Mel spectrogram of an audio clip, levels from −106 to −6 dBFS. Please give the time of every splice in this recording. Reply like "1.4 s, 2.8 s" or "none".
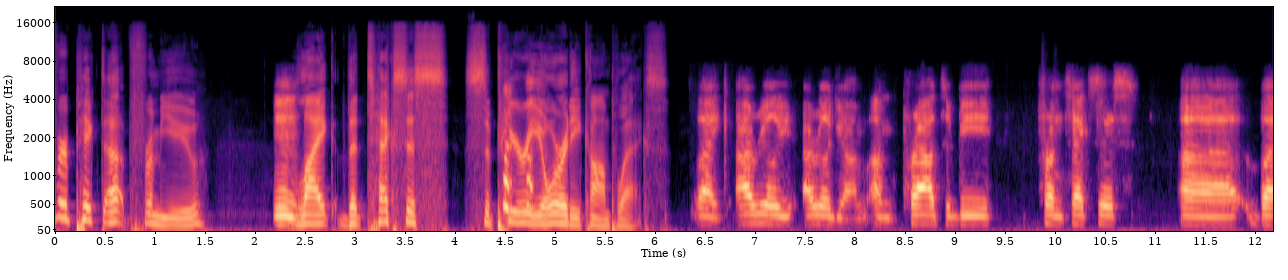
6.3 s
